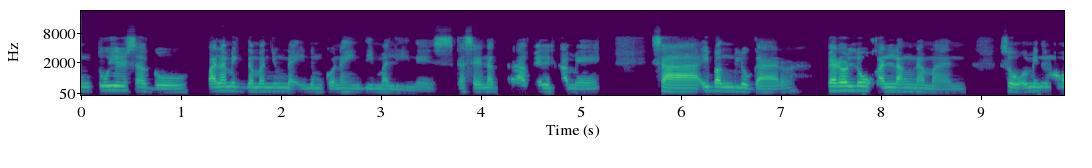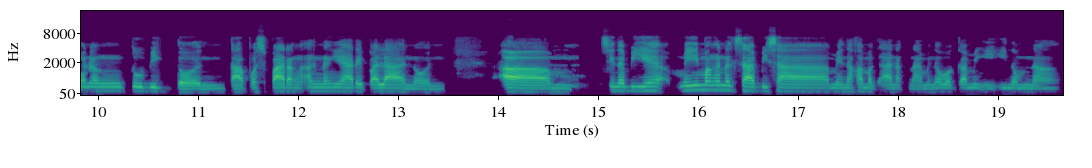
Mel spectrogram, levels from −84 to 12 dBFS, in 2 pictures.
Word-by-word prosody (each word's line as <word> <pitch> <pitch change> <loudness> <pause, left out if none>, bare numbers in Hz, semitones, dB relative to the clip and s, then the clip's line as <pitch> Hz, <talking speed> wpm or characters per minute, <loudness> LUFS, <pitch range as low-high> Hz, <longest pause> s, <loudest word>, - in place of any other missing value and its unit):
2 170 0 +1
years 170 -1 +4
ago, 125 -4 -3 0.2
palamig 155 0 +2
naman 145 -1 -2
'yong 140 -1 -6
nainom 130 -1 -7
ko 125 - -4
na 125 - -5
hindi 120 0 -8
malinis 100 -7 -2
kasi 130 +1 +3
nag-travel 130 0 -3 0.2
kami 120 +1 -7 0.5
sa 125 -1 +6
ibang 150 -1 +3
lugar 125 -2 -1 0.4
pero 160 +1 +8
local 165 -3 +2
lang 135 -1 +1
naman. 110 -3 -6 0.4
So, - - +1
uminom 150 +1 -3
ako 150 - 0
ng 150 0 -3 0.3
tubig 145 -3 -4
do'n 115 0 -3
tapos 125 +2 0
parang 135 -1 +4
ang 140 0 -5
nangyari 140 -1 -1
pala 130 -2 +2
no'n, 115 -3 -9 0.6
um, 125 -2 +7 0.5
sinabiha 155 +1 -1 0.2
may 175 +1 +1
mga 185 0 +1
nagsabi 155 -4 +2
sa 140 -2 +5 0.5
may 130 - -6
na 130 - -4
kamag-anak 125 -2 -4
namin 120 +1 -9
na - - -4
'wag 135 -1 -6
kaming 135 -1 -5
iinom 125 0 -9
ng, 120 0 -5
135 Hz, 145 wpm, -23 LUFS, 125-145 Hz, 0.6 s, pero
